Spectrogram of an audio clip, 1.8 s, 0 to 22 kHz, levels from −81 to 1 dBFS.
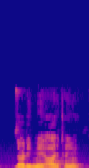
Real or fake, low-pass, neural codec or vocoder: real; 10.8 kHz; none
